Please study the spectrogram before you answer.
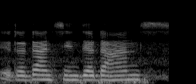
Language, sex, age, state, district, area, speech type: Nepali, female, 45-60, West Bengal, Darjeeling, rural, spontaneous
